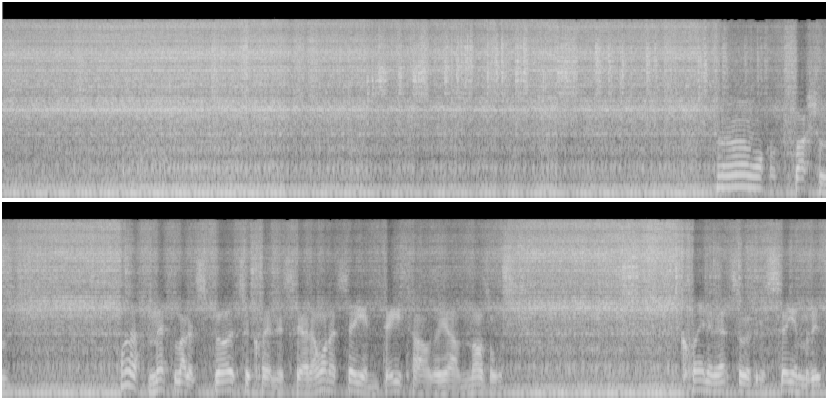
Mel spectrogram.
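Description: An electric motor hums steadily.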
